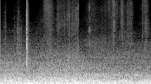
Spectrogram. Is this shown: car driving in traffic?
yes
